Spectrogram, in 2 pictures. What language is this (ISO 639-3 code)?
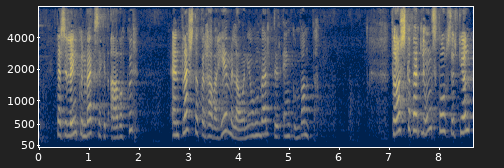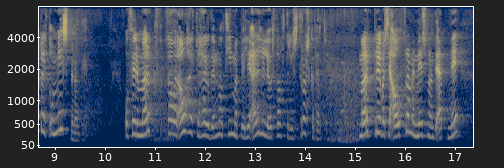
isl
